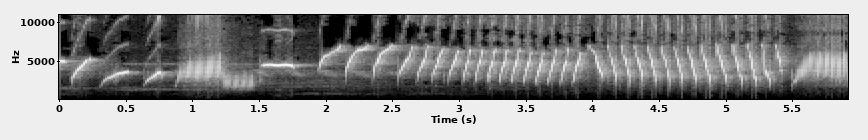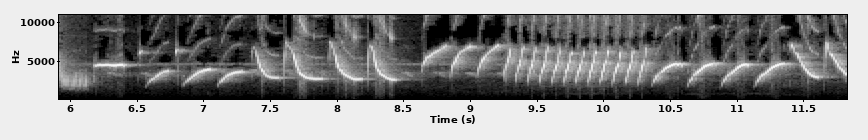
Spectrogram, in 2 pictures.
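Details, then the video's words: Canary tutor song for young canaries: long, fast trills of repeated high syllables, about three or four per second in places, broken by two short harsh bursts, with dropping whistled notes near the end. "masteran burung kenari paud"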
